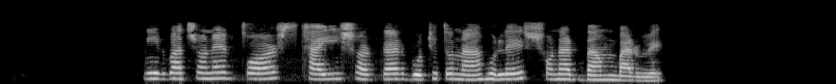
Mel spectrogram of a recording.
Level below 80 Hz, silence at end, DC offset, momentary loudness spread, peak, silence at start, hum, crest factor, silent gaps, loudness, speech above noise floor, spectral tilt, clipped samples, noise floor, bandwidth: -66 dBFS; 1.75 s; under 0.1%; 5 LU; -2 dBFS; 1.45 s; none; 18 dB; none; -17 LUFS; over 73 dB; -2.5 dB/octave; under 0.1%; under -90 dBFS; 7.6 kHz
